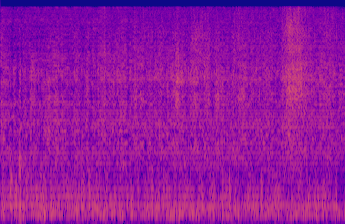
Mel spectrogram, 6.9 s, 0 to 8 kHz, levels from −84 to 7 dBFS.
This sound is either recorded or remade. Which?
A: remade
